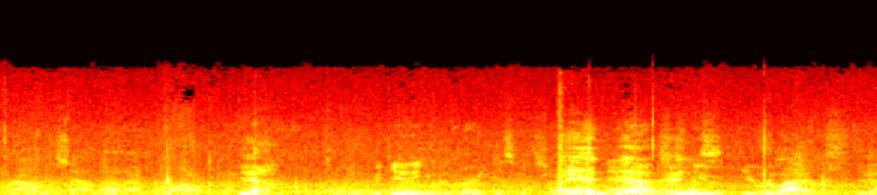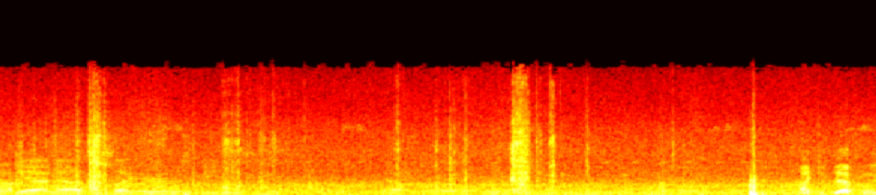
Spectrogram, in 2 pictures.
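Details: African honey bees from a hive being taken out and exterminated, humming in a thick swarm drone that rises and wavers in pitch around the middle, punctuated by scattered clicks and knocks.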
